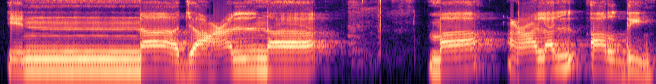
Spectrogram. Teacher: نون کے اوپر شد ہے، غنہ کریں گے ایک الف کی مقدار، آگے الف ہے اس کو ایک الف کی مقدار جو ہے وہ لمبا کیا جائے گا۔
